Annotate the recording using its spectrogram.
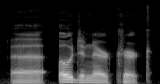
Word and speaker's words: Odenkirk: Odenkirk.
